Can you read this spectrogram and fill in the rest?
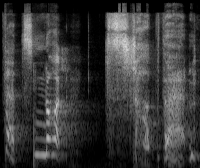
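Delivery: flustered, hissing stop that; hissed protest. Acted. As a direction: hiss it at her to make her stop. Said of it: "Karkat hisses at her".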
